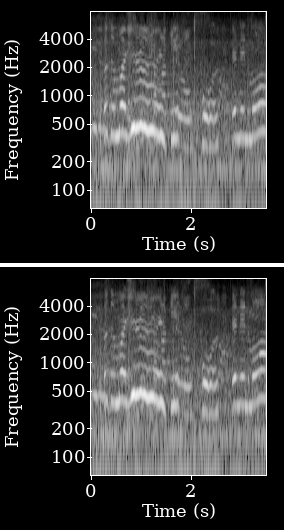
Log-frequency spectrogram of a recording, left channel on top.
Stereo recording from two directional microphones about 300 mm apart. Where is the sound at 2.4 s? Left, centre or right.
Centre.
